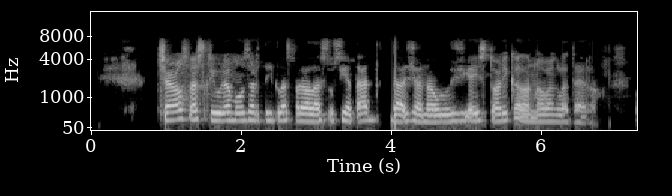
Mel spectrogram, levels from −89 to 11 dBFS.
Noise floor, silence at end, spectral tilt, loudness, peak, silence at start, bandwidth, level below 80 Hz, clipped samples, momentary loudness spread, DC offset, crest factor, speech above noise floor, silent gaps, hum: -38 dBFS; 0 s; -4.5 dB/octave; -16 LUFS; -2 dBFS; 0.35 s; 7.6 kHz; -58 dBFS; under 0.1%; 11 LU; under 0.1%; 16 dB; 22 dB; 0.71-0.86 s, 3.87-3.97 s, 7.20-7.25 s; none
